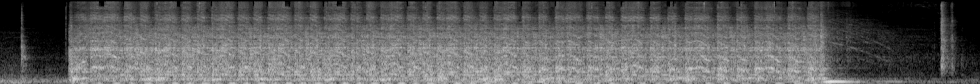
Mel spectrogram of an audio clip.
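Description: A VW Beetle engine cranks on a wired starter trigger, a loud, close, continuous churning that runs for about eight seconds before cutting off, with brief clicks at the start and end.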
